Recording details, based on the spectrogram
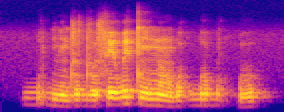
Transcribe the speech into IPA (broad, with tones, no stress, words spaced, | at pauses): ɡ͡bu˧bĩ˨ do˧ do˨se˧we˦ tĩ˧nɔ̃˨ ɡ͡bɔ˨˦ ɡ͡bo˦bɔ˦˨ k͡pu˨˦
